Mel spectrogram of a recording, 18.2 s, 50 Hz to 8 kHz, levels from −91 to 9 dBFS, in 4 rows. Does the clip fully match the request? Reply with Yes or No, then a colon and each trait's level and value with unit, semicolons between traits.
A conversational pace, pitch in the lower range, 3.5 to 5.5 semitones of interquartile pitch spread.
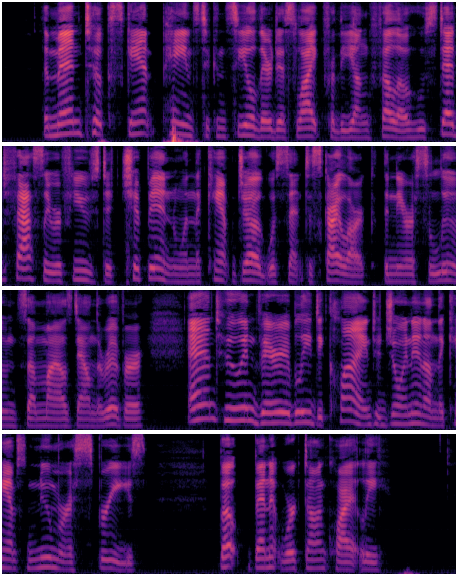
No: average, 170 wpm; medium, 175 Hz; average, 5.0 semitones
